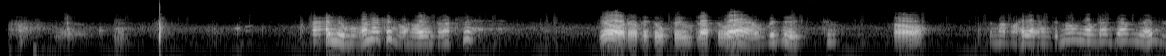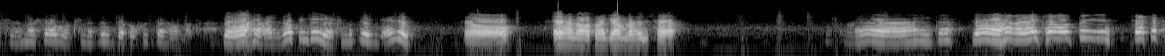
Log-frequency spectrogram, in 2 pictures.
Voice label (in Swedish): Skånes Fagerhult Skåne, dialekter; Folkminnen; Svenska sagor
